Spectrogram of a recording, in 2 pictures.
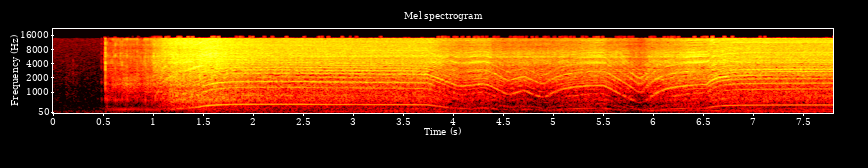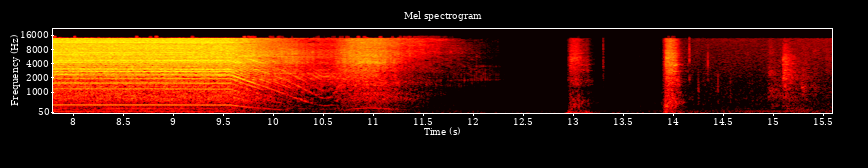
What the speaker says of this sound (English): I'm going to go ahead and start drilling this piece.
